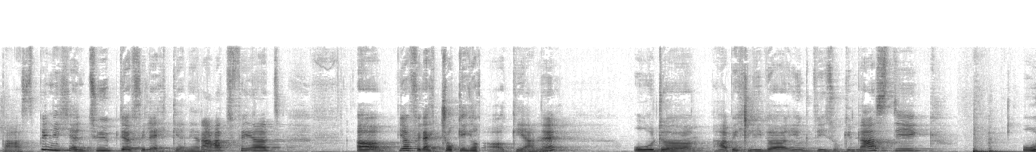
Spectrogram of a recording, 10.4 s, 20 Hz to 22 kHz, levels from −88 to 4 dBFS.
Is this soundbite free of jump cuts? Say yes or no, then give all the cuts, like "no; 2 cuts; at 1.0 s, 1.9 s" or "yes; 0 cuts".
no; 1 cut; at 4.8 s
